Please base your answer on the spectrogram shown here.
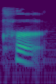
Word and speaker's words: Kerr: His parents were Scots, using the Scottish pronunciation of Kerr, but in the English royal court he was known as Robert Carr, and then was referenced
